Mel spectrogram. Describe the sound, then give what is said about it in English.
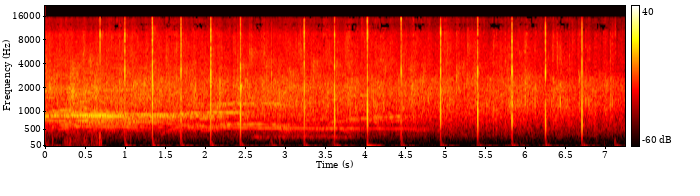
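An audience at the Outreach Boot Camp claps for the organisers and coaches in a dense, steady burst that gradually thins out, leaving a few scattered, sharp individual claps ringing out as the applause fades. “Should we just give them a super duper round of applause?”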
